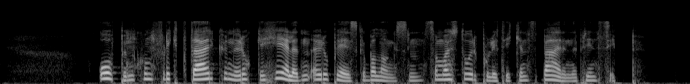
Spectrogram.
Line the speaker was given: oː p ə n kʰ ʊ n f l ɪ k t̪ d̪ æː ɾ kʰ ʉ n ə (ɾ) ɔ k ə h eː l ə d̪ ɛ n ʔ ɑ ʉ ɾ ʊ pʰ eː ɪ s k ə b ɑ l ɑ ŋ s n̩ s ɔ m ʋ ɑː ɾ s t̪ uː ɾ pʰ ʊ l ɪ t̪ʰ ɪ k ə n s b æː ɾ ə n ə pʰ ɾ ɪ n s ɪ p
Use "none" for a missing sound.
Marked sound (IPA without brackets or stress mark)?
ɾ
